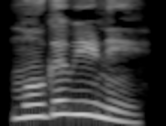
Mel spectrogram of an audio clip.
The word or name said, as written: ಮುಖವೇಣು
